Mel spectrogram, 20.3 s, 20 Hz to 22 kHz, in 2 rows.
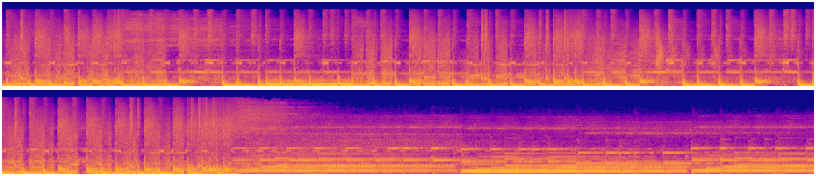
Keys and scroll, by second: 0.6 ctrl+x, 3.6 ctrl+v.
